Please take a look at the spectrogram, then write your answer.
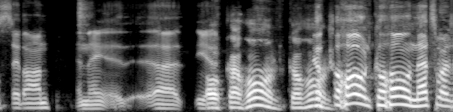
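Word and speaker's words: cajón: drums that people sit on, and they Oh, cajon. No, cajon. That's what it's called. I always call it a Cajun.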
